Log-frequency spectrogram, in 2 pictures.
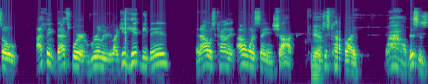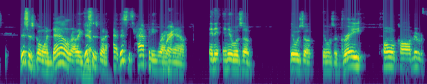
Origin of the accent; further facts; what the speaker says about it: St. Louis, Missouri, United States; And I grew up in St. Louis, so Missouri was always the school.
